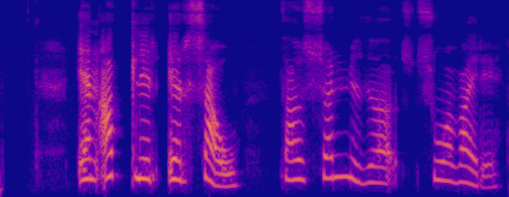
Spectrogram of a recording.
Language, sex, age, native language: Icelandic, female, 11, Icelandic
